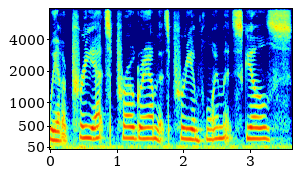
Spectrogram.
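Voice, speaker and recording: A woman speaks in a Southern US accent. Her pace is very slow. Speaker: nonprofit president. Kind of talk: podcast interview.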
